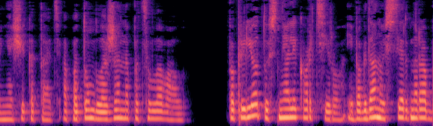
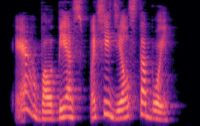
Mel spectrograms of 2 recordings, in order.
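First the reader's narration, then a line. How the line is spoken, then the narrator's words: Angry old man. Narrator (Russian): вымолвил сердито дедуля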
